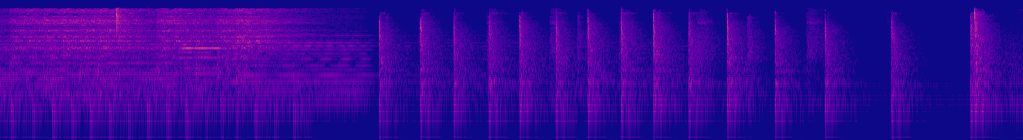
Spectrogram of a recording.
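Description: A pupils' ensemble playing: electronic keyboards hold sustained chords, then, a little under four seconds in, a drum struck with a soft mallet takes up an even beat of about three strokes a second that gradually fades, with one more strong stroke near the end.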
